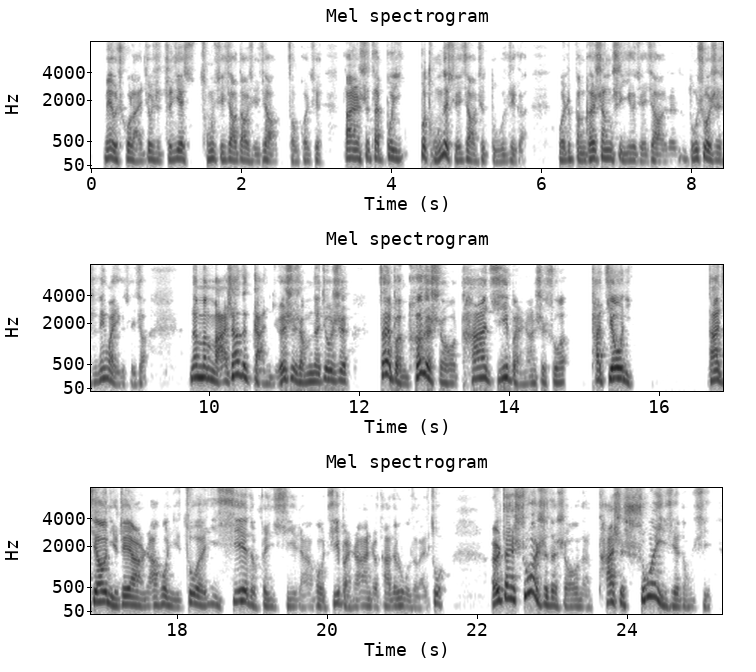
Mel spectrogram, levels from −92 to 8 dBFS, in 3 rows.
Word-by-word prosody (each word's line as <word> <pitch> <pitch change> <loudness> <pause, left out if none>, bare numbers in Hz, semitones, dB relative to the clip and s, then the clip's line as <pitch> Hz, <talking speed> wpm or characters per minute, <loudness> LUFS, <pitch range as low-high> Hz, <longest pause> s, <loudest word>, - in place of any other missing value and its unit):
没 160 - -3
有 150 - +1
出 145 - -5
来， 110 -5 -8
就 140 +5 -5
是 125 -2 -11
直 130 +3 -8
接 150 0 0 0.2
从 145 +1 -6
学 130 -1 -9
校 135 -2 -5
到 125 - -7
学 110 0 -15
校 - - -8
走 100 - -14
过 115 +4 -15
去。 115 0 -14 0.3
当 160 0 0
然 155 -1 0
是 160 - -7
在 - - -3
不 145 +5 -5
一 145 -1 -5 0.2
不 190 - -1
同 135 +1 -6
的 215 - +4
学 125 -7 -7
校 120 -2 -6
去 115 +3 -13
读 110 -1 -16
这 115 +1 -12
个， - - -21 0.4
我 125 - -6
是 140 - -7
本 130 -3 -8
科 145 +6 +1
生 155 0 -3
是 140 - -6
一 125 0 -9
个 125 - -9
学 115 -1 -13
校， 110 0 -9
这 120 - -18 0.2
读 150 +2 -4
硕 150 - 0
士 125 -2 -7
是 125 +3 -14
另 195 +5 -1
外 190 - -2
一 105 - -15
个 115 - -21
学 100 -1 -20
校， - - -13 0.5
那 220 - +3
么 225 0 +8
马 195 -4 +2
上 265 +3 +4
的 235 - +6
感 120 - -3
觉 115 +11 0
是 195 -1 0
什 140 -3 -2
么 150 - -1
呢？ 155 -1 -1
就 185 +2 +2
是 165 -1 -1 0.4
在 280 +1 +7
本 135 - 0
科 245 - +5
的 245 -7 +9
时 145 - -3
候， 125 -1 -6
他 210 +4 +1
基 185 +5 +2
本 145 - -6
上 120 +3 -11
是 135 - -8
说， 135 +2 -7 0.3
他 185 - 0
教 205 +2 +9
你， 145 - -3 1.0
他 175 +2 +4
教 200 +1 +6
你 150 -9 0
这 155 +5 +2
样， 140 -5 +3
然 135 +3 -8
后 155 +1 -2
你 120 -3 -10
做 155 +5 -1
一 155 +2 -12
些 205 - +2
的 140 -9 -7
分 120 +3 -8
析， 120 +3 -8
然 120 -1 -20
后 120 -2 -9
基 140 - -5
本 110 -11 -9
上 115 +1 -12
按 130 -1 -8
照 115 - -14
他 120 -2 -11
的 125 - -9
路 130 -3 -8
子 110 - -20
来 100 +1 -22
做。 180 - -7 0.6
而 215 - +7
在 255 -1 +5
硕 350 - +4
士 155 - 0
的 140 -3 -3
时 115 - -9
候 115 +1 -10
呢， 115 -2 -15
他 200 +2 0
是 190 -4 -2
说 275 - +3
一 205 - +2
些 120 +1 -4
东 115 -1 -16
西， 110 0 -11
140 Hz, 290 characters per minute, -21 LUFS, 120-175 Hz, 1.0 s, 的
